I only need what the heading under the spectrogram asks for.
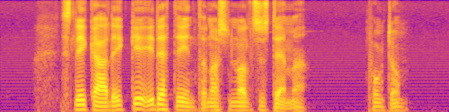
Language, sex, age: Norwegian, male, 27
